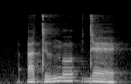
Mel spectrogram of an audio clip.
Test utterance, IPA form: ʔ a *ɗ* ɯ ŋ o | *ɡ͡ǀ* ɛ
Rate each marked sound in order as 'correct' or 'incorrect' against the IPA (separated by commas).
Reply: incorrect, incorrect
